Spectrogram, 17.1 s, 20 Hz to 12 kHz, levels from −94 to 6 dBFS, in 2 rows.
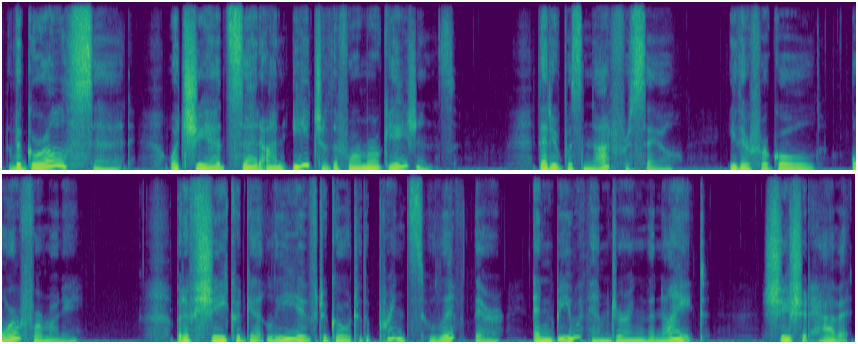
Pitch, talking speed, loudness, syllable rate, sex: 215 Hz, 170 wpm, -19 LUFS, 4.6 syllables/s, female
